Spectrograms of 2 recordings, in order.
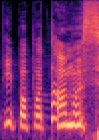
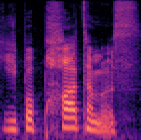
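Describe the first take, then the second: First: It is said in a Philippine English accent. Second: It is said in an American accent.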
